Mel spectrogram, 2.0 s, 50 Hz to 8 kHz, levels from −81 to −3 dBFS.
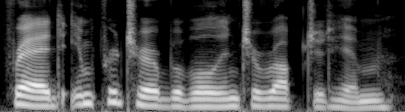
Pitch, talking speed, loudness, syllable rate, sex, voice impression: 160 Hz, 120 wpm, -18 LUFS, 5.5 syllables/s, female, feminine, adult-like, tensed, powerful, clear, fluent, nasal, intellectual, calm, unique, elegant, lively, slightly sharp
